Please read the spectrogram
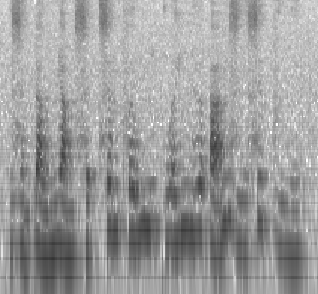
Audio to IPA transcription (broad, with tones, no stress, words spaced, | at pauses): zə̰˧˨nɗa˧˩wɲa˧˩m sə˨˩t̚ sə˧nfə˨˦w mi˧kwə˨˦j ɲɨ˧ə̯ʔa̰˧˥ŋ zɨ̤˨˩ə̯sɨ˦˥p̚ vɨ̤˨˩ə̯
